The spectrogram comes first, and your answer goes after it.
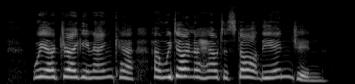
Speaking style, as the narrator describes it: the two women screamed

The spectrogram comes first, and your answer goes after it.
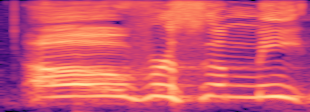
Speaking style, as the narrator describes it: they exclaimed

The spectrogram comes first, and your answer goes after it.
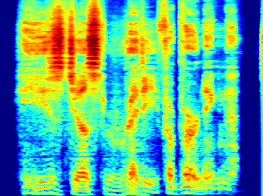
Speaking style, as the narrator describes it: said the black man, with a growl of triumph

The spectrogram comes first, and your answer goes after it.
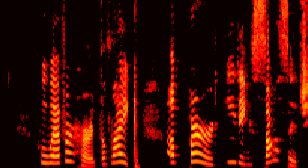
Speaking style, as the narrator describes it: he cried

